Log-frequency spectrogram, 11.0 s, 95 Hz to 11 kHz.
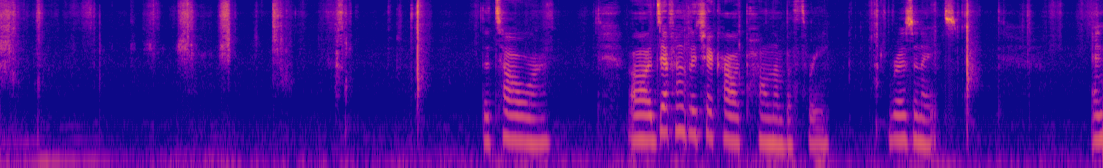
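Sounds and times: cards rustling and flicking: 0.0s - 4.4s, 8.5s - 11.0s.

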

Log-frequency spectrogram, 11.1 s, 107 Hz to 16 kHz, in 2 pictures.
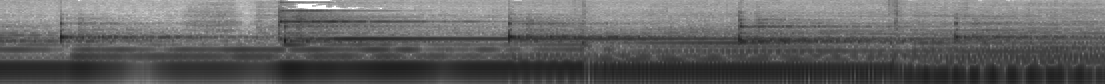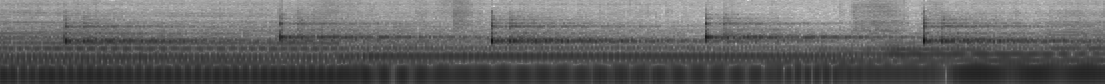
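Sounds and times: long held low wind and bass notes: 0.0s - 11.0s.

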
